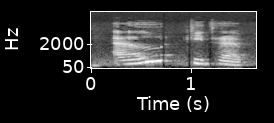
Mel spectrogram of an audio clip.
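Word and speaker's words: الكتاب: Okay, so when we and alif lam, we pronounce it because kaf is a moon letter. It makes lam pronounced. We pronounce the lam. Al kitab.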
